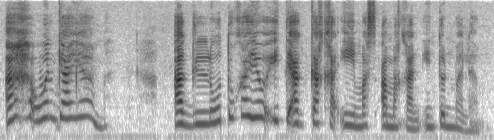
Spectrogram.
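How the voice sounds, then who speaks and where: A woman's voice: high voice, sing-song, moderate pace, a bit bright, exaggerated voice. A woman playing a bossy, haughty young mistress of a mansion in an Ilocano radio drama, with an Ilocano Filipino accent.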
